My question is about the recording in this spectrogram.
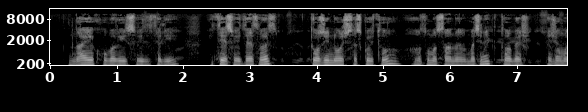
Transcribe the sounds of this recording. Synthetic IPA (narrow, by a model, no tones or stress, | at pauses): naːjxubɐʋisʋid̪it̪eli | it̪esʋid̪ɐt̪ʰʋɐz | t̪oːzinoːʃsɐskojt̪ʰuɐt̪umɐsaːnɐmɐt͡ʃnikt̪obɛʃ | bɛʃhumɐ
